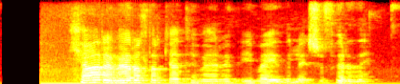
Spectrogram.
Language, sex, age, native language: Icelandic, female, 50-59, Icelandic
